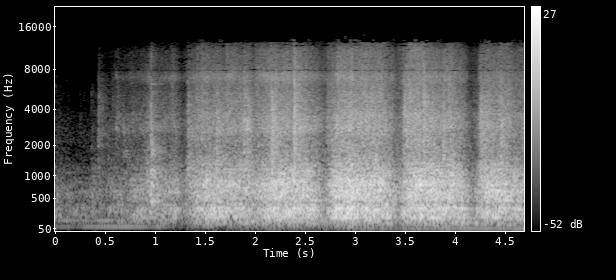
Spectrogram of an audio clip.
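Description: Window blinds rattle as they are pulled up.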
